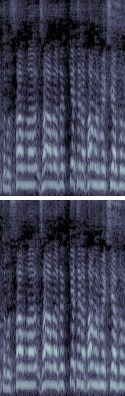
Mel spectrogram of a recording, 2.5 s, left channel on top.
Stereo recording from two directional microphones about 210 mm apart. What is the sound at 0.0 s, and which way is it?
A man's voice, 15° right (ahead or behind).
